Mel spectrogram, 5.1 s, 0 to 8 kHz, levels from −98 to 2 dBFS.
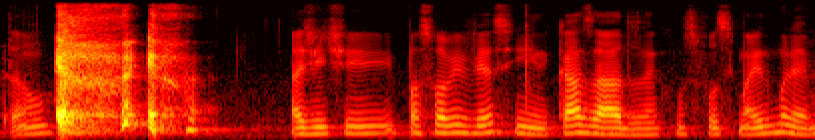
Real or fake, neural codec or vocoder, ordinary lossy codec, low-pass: real; none; none; 7.2 kHz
